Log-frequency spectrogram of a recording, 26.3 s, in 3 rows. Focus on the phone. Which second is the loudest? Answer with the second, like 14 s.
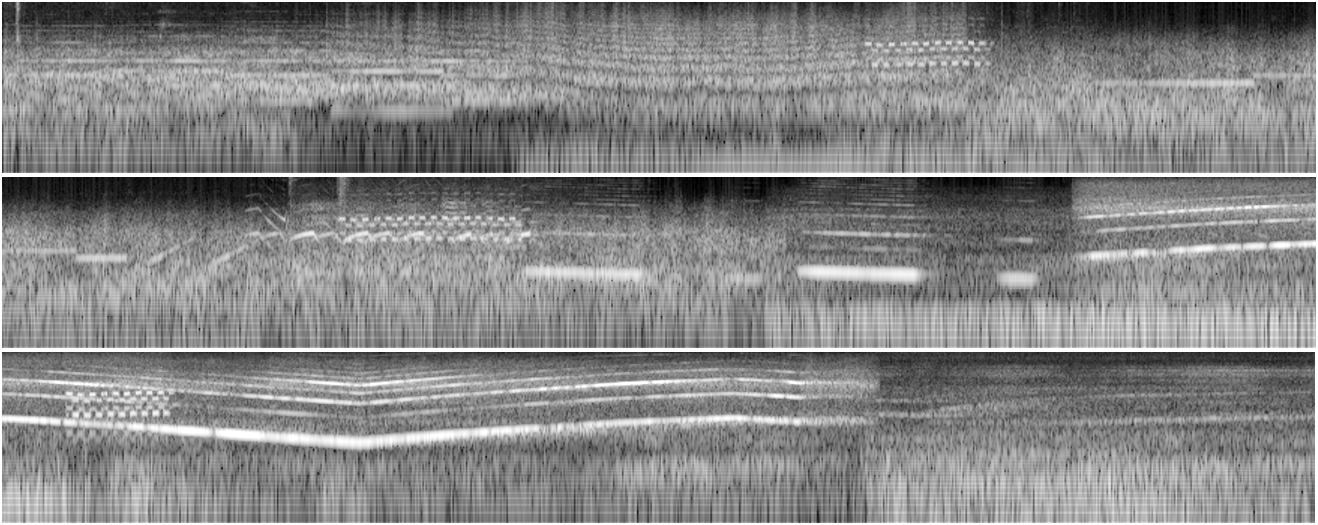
18 s.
